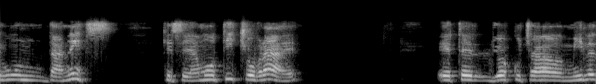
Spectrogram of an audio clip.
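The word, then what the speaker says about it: Tycho Brahe: maneras de llamarlo pero a mí me gusta decirles dicho vrae algunos dicen los norteamericanos hablan de taiko brage o los alemanes hablan de parajes pronunciando la h pero en castellano para los amigos dejémoslo en dicho grave dicho ahora en hace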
